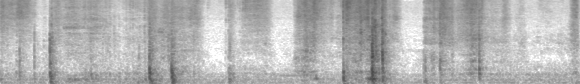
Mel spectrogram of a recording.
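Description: Cardboard packaging of a battery charger being handled: scattered light knocks and rustles as the box is turned over and moved about.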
